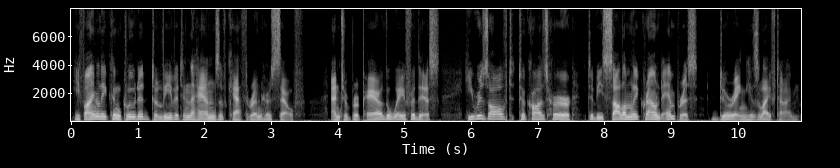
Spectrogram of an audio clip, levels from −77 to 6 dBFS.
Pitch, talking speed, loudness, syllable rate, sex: 130 Hz, 175 wpm, -19 LUFS, 5.6 syllables/s, male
